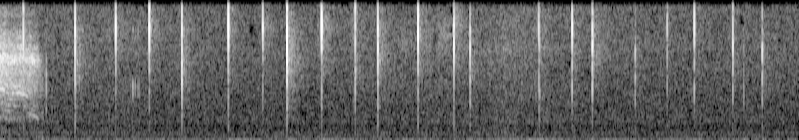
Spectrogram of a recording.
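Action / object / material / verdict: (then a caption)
tap / plastic stylus pen / plastic / none. Long black acrylic nails tap rapidly along the body of a slim, white, hollow plastic stylus in the style of an Apple Pencil, held across a tablet. The taps are short, bright, dry clicks with almost no ring, heard over a steady low hum.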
